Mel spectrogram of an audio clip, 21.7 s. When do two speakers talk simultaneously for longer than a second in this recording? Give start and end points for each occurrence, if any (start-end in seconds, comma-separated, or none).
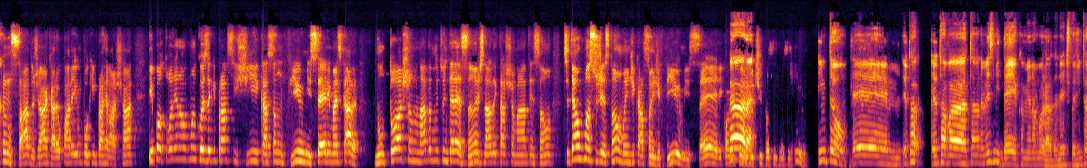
none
